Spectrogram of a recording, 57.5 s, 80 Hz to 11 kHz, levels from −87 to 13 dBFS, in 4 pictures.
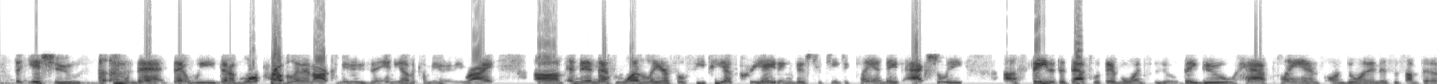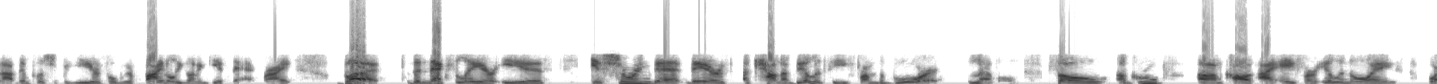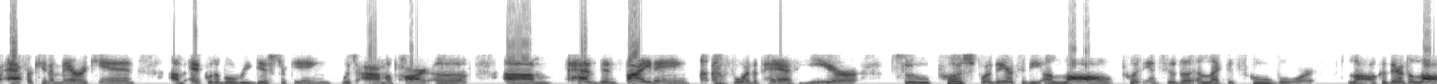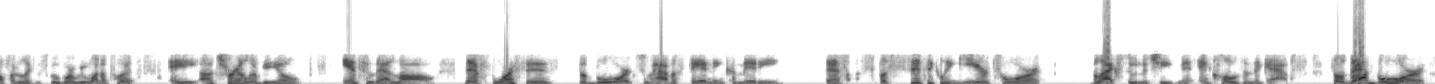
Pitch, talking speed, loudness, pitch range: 160 Hz, 170 wpm, -18 LUFS, 145-185 Hz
